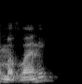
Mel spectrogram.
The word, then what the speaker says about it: Maslany: En exclusiva con Deadline, Tatiana Maslany, ¿se pronuncia Maslany? – Sí.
